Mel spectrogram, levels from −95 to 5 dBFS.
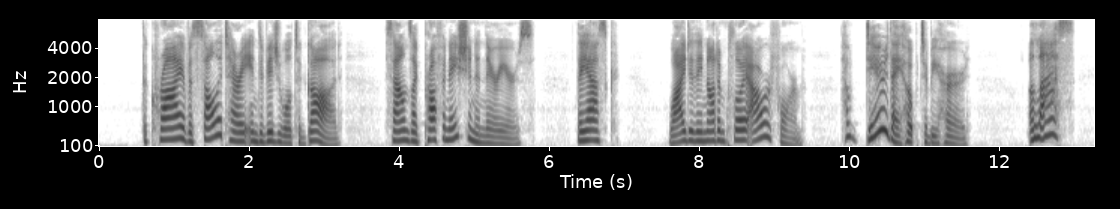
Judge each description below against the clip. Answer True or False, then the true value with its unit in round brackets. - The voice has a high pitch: True (215 Hz)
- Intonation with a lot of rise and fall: True (5.9 semitones)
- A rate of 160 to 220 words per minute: False (140 wpm)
